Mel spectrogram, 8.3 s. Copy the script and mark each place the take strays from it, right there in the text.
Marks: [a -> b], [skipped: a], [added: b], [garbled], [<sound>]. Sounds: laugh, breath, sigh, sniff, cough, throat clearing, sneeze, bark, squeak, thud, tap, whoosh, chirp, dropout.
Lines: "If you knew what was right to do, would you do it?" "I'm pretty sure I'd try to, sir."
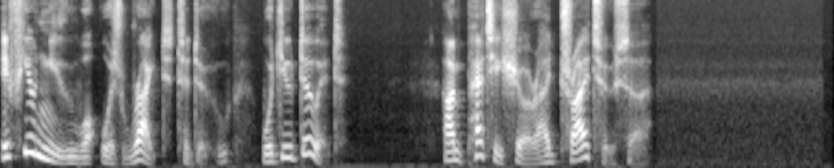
"If you knew what was right to do, would you do it?" "I'm [pretty -> petty] sure I'd try to, sir."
